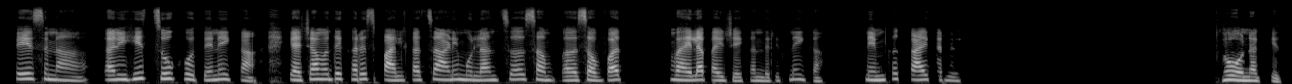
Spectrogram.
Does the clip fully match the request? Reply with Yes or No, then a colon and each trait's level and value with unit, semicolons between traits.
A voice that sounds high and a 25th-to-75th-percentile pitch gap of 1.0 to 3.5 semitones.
Yes: high, 210 Hz; average, 3.1 semitones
